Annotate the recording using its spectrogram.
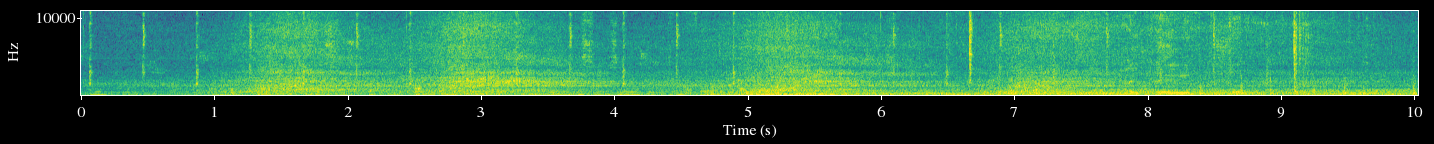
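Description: Car interior noise while driving: engine and tyre/road noise heard from inside the cabin. It grows louder about a second in and stays steady.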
